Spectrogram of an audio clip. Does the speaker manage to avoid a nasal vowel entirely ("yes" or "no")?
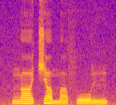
no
